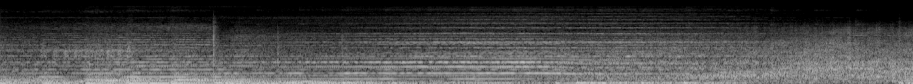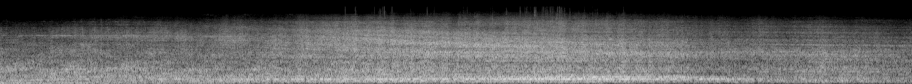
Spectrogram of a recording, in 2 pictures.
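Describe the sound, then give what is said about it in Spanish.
Airplane engines roar overhead as aircraft pass, a broad, steady drone that swells louder toward the end, with no voices. “El paso de los aviones del misterio.”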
